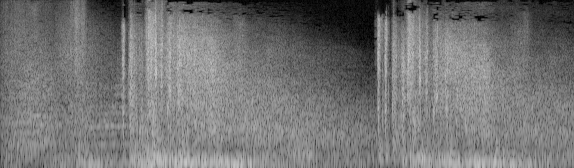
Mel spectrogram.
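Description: Heavy ship guns fire with deep, rumbling booms.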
